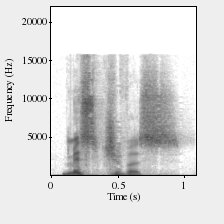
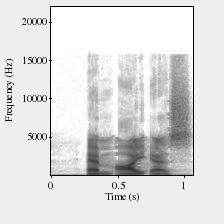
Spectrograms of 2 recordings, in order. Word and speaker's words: mischievous: the phonetic alphabet so if you were to replace the schwa with uh or u you will get option a mischievous so the correct pronunciation for the word m-i-s-c-h-i-e-v-o-u-s is option a mischievous because if because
